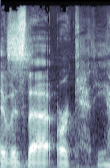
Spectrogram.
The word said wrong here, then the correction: Orecchiette: Orecchiette. – Orecchiette.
